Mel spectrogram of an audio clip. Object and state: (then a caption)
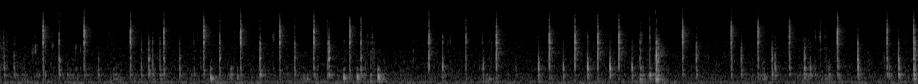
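Plastic hair straightener buttons. Fingertips and nails repeatedly press and tap the small buttons on a pink plastic hair straightener with a black cord. About 45 quick, bright plastic clicks sound at an uneven typing-like pace, each dry and short with almost no low end. There is a brief lull near the middle before the tapping picks up again.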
